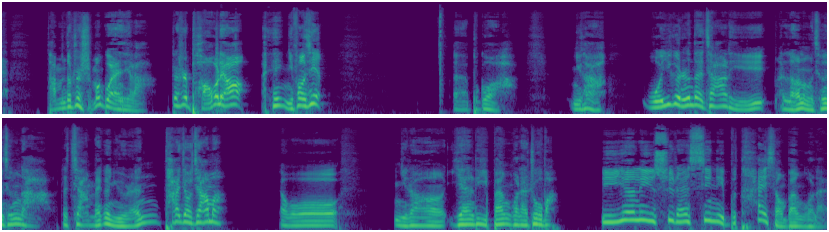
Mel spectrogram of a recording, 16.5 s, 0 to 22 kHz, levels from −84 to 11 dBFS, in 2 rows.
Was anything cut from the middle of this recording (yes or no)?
yes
